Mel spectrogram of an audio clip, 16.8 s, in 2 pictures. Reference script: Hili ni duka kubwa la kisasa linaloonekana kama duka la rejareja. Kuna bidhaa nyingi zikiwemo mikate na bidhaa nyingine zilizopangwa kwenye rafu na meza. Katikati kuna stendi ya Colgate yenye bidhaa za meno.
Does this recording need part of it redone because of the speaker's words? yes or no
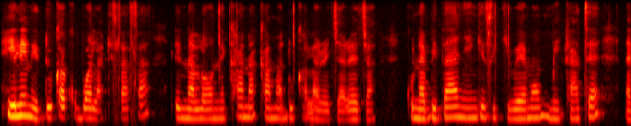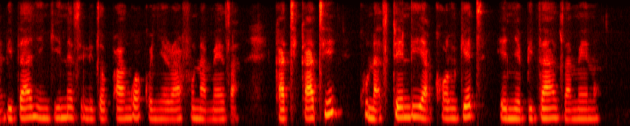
no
